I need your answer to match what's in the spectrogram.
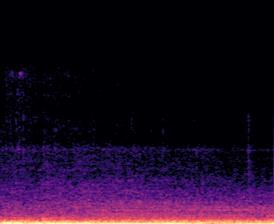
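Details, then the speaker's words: Mitsubishi Outlander test drive after a new rear shock and new front sway bar links: steady low road rumble over bumps with no knocks or clunks from the rear. Suspension noise is fixed and the ride is solid. "It's pretty stiff, solid. And then the rear shock at the back, brand new. No clunk back there."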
